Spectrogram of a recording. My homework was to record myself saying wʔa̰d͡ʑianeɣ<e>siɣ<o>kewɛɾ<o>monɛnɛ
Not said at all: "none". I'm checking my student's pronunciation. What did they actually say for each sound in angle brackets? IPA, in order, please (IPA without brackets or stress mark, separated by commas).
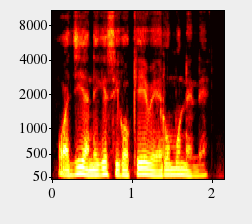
e, ɔ, o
